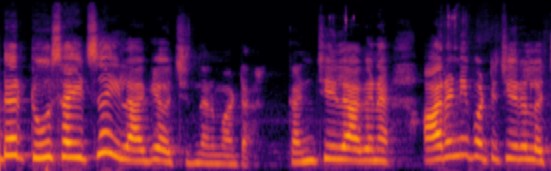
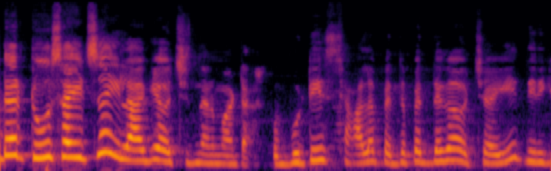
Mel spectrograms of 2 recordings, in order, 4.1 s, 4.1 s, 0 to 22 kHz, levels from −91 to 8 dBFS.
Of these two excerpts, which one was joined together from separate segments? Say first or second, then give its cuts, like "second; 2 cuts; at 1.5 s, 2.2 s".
second; 1 cut; at 2.1 s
